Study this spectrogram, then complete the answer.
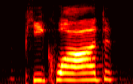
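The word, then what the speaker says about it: Pequod: I only ever read p-quad how do you how do you pronounce the name of Captain Ahab the ship never seen a movie version of it P quad correct okay the crew followed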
